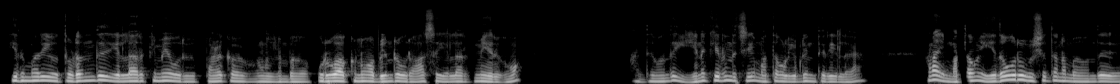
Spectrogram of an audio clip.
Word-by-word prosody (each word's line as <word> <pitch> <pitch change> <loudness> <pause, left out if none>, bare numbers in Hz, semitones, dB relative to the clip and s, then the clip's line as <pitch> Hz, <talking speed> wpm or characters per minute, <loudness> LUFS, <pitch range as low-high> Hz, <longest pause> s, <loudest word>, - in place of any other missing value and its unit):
இதுமாதிரி 180 +1 +3 0.2
தொடர்ந்து 170 +6 +3 0.2
எல்லாருக்குமே 155 +3 +1
ஒரு 130 -2 -3 0.2
பழக்கவழக்கங்கள், 135 -2 -2
நம்ப 125 +1 -3 0.3
உருவாக்கணும் 150 0 +4
அப்படின்ற 140 +3 +1
ஒரு 130 - -3
ஆசை 145 +1 -4
எல்லோருக்குமே 135 +1 -1
இருக்கும். 125 - -5 1.1
அது 130 -3 -12
வந்து 150 +7 -1 0.2
எனக்கு 170 +5 -3
இருந்துச்சு, 180 -1 -3
மத்தவங்களுக்கு 135 -1 -1
எப்படின்னு 140 0 -5
தெரியல. 125 -3 -3 0.8
ஆனா 215 +2 +3 0.2
மத்தவங்க 175 +8 -1
ஏதோ 180 - +3
ஒரு 215 - +5
விஷயத்த 180 +3 -5
நம்ம 145 -3 -3
வந்து 140 +2 0
145 Hz, 140 wpm, -23 LUFS, 135-170 Hz, 1.1 s, ஒரு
